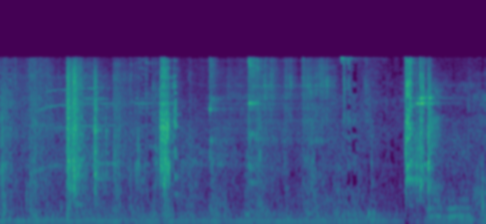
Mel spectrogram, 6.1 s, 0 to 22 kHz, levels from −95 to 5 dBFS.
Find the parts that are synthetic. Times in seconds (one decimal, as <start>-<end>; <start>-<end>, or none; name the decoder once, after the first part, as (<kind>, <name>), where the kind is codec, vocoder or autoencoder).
2.5-4.2 (autoencoder, DAC-VAE)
